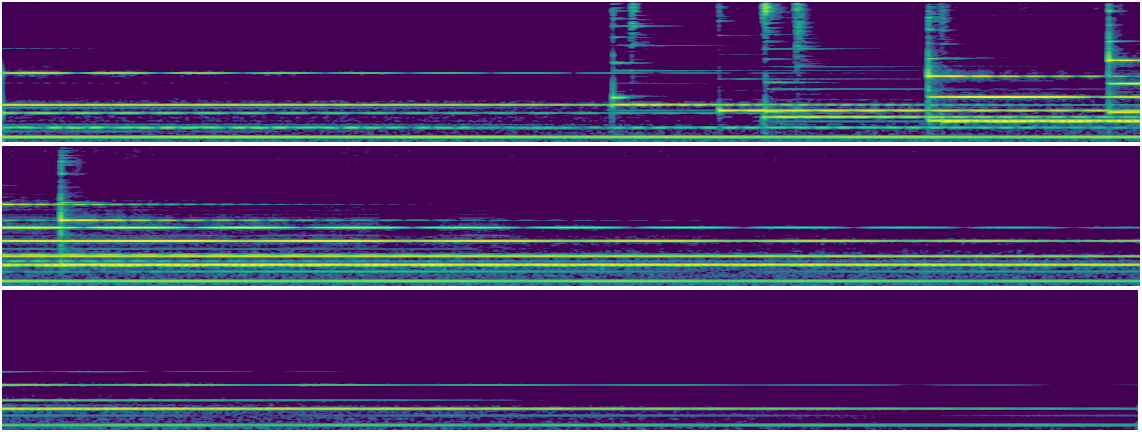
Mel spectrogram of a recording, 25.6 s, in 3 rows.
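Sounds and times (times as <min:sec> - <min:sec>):
long pentatonic bell tones: 0:00.0 - 0:18.9.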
